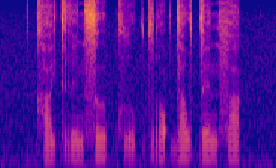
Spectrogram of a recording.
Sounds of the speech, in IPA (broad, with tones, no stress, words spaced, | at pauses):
kʰa˧jtri˧n sɯː˥˩p̚kʰlu˨˩k̚trɔ˥˩ʔda˥˩w te˥˩nfa˥˩k̚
